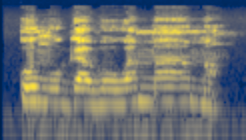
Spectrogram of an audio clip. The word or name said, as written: umugabo wa mama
